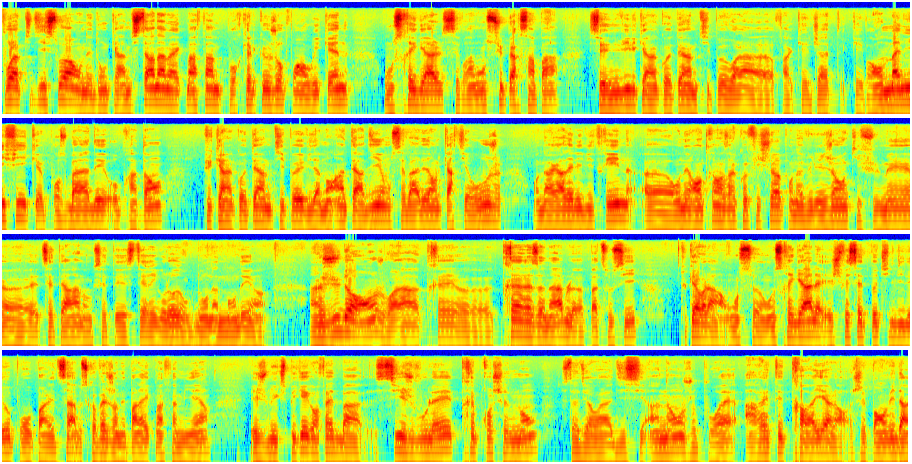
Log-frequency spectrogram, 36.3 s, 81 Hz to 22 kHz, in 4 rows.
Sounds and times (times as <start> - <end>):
Speech: 0.0 - 36.3.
